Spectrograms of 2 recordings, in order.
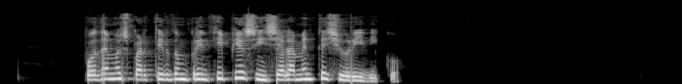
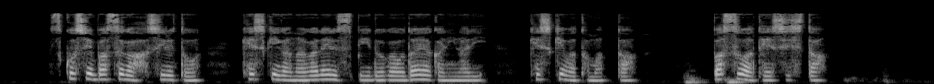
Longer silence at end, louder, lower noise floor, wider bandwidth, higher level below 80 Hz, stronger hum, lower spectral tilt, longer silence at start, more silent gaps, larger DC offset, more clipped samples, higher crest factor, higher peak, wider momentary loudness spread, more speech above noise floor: first, 2.85 s vs 1.1 s; first, -11 LUFS vs -22 LUFS; first, under -90 dBFS vs -59 dBFS; about the same, 11.5 kHz vs 12 kHz; first, -52 dBFS vs -60 dBFS; neither; first, -4 dB/octave vs -2.5 dB/octave; first, 0.85 s vs 0.5 s; neither; neither; neither; second, 14 dB vs 22 dB; about the same, 0 dBFS vs -2 dBFS; second, 10 LU vs 14 LU; first, over 79 dB vs 36 dB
